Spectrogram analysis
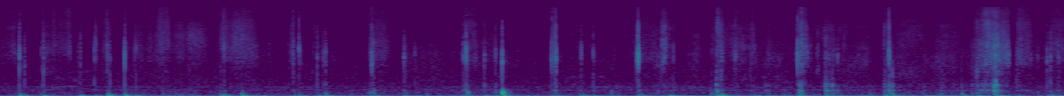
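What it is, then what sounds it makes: Hollow backgammon case. Long nails tap on the lid and along the lower edge of a closed, hollow backgammon case with a map-print covering. Quick, dry ticks with bright edges sit over a soft, hollow low thump. Each tap dies away almost instantly, with quiet stretches in between.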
